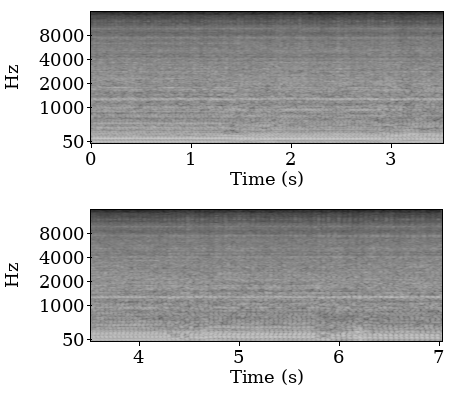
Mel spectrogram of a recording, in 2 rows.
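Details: Toro TimeCutter MX4200 74765 zero-turn, had smoked and died off choke; on fresh ethanol-free fuel with fuel lines refitted: loud steady single-cylinder chatter holding even beat throughout, no stumbling or surging; runs healthy, earlier cause unknown.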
